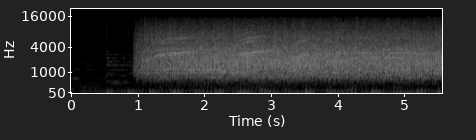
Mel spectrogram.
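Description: Dense applause from a crowd, starting abruptly after a short musical tone and continuing as a steady, loud wash of clapping.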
